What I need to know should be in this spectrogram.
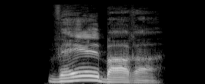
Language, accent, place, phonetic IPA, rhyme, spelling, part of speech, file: German, Germany, Berlin, [ˈvɛːlbaːʁɐ], -ɛːlbaːʁɐ, wählbarer, adjective, De-wählbarer.ogg
- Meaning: 1. comparative degree of wählbar 2. inflection of wählbar: strong/mixed nominative masculine singular 3. inflection of wählbar: strong genitive/dative feminine singular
